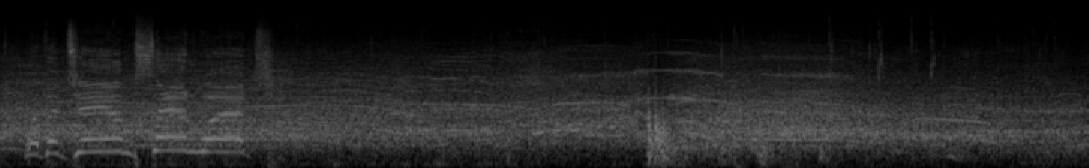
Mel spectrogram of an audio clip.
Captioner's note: crowd cheering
